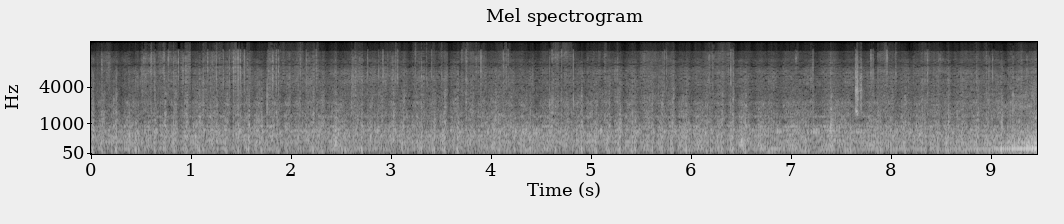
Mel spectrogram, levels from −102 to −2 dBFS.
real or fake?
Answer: fake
